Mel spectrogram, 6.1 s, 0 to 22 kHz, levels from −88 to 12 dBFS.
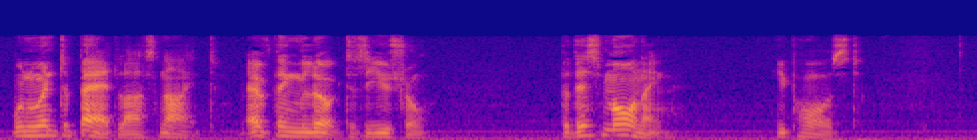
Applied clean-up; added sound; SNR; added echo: none; none; none; none.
